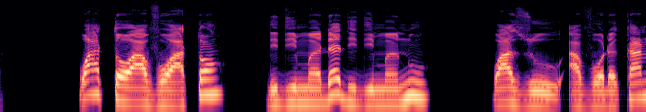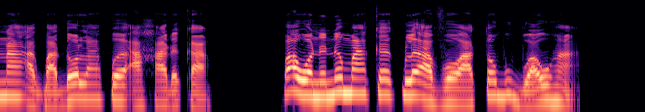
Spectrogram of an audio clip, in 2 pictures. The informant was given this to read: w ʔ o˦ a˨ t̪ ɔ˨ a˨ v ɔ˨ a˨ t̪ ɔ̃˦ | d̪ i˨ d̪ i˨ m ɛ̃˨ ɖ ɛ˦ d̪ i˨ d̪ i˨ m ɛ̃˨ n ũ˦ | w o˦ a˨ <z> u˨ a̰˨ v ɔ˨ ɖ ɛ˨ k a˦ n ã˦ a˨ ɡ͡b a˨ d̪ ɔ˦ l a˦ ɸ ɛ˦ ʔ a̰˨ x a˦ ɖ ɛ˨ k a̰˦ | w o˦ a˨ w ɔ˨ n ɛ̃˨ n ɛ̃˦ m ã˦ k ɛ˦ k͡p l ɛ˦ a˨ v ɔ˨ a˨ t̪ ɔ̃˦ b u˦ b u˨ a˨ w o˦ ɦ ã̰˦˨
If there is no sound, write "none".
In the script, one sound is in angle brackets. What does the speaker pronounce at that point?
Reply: z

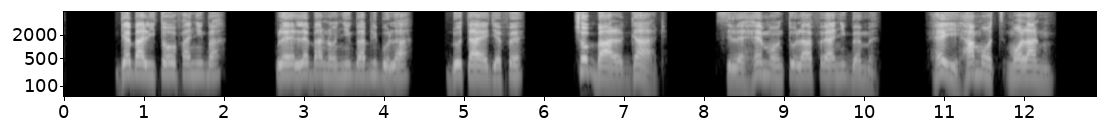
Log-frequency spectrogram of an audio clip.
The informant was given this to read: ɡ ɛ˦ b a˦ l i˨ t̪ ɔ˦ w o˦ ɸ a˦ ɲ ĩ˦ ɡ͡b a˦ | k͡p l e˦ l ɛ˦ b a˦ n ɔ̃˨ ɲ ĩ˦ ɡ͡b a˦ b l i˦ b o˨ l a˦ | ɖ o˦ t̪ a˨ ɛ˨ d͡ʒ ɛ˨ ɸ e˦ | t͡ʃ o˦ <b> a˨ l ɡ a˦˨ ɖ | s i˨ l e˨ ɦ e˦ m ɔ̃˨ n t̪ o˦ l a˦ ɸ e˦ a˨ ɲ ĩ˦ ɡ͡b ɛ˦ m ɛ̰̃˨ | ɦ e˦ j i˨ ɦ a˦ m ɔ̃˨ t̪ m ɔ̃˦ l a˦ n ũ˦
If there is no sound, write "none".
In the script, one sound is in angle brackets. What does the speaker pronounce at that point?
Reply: b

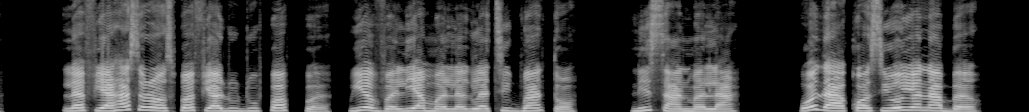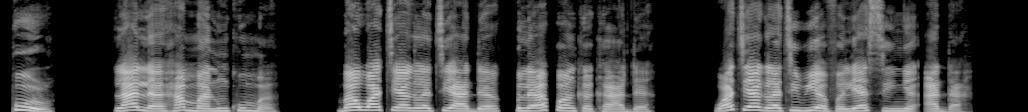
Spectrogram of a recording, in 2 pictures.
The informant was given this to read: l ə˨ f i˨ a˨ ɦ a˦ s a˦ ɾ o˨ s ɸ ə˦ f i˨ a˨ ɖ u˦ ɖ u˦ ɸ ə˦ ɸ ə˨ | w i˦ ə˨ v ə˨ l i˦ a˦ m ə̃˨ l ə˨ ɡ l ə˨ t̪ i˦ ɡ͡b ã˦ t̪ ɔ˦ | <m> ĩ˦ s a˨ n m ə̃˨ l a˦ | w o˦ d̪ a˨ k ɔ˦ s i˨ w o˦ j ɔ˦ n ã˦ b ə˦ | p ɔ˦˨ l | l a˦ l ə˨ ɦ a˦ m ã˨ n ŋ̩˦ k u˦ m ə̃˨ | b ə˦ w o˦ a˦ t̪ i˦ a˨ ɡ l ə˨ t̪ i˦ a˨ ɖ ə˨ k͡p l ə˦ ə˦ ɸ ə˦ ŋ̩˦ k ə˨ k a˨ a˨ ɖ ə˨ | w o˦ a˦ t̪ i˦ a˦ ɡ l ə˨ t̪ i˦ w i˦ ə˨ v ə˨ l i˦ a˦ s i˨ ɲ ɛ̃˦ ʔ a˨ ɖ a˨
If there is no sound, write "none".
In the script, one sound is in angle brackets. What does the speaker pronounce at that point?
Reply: n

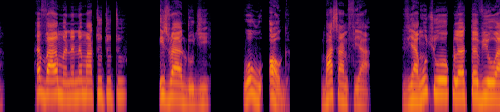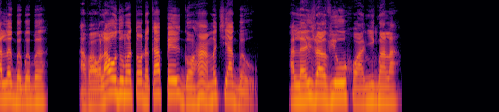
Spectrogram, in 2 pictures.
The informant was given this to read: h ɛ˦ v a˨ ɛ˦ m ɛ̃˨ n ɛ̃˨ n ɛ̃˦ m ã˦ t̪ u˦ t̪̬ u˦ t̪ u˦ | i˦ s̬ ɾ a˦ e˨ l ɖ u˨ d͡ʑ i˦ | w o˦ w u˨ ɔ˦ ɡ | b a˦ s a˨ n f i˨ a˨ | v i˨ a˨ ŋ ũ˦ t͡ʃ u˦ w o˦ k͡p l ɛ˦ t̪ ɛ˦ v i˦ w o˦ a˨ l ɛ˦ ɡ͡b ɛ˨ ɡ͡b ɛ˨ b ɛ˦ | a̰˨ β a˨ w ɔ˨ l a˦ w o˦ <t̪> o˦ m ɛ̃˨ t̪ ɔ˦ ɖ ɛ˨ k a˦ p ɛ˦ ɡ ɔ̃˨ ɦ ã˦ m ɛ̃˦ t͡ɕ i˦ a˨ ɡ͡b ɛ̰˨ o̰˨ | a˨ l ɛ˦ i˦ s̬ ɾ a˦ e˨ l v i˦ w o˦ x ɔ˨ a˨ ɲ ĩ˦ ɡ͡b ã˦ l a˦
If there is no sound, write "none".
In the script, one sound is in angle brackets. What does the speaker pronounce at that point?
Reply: d̪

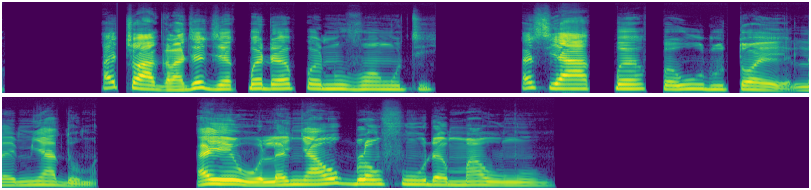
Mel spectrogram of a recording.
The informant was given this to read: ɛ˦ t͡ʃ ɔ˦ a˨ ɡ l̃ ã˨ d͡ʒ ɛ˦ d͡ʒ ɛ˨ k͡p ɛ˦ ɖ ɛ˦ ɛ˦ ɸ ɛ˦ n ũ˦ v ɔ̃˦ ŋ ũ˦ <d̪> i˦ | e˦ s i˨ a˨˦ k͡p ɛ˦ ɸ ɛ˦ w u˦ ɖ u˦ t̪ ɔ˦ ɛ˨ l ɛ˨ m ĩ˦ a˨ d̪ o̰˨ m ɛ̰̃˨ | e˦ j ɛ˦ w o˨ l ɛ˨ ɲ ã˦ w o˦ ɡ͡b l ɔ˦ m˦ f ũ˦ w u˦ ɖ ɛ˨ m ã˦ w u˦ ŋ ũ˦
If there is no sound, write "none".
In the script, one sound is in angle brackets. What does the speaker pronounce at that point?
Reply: t̪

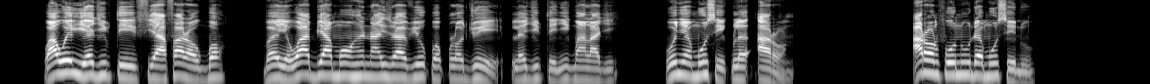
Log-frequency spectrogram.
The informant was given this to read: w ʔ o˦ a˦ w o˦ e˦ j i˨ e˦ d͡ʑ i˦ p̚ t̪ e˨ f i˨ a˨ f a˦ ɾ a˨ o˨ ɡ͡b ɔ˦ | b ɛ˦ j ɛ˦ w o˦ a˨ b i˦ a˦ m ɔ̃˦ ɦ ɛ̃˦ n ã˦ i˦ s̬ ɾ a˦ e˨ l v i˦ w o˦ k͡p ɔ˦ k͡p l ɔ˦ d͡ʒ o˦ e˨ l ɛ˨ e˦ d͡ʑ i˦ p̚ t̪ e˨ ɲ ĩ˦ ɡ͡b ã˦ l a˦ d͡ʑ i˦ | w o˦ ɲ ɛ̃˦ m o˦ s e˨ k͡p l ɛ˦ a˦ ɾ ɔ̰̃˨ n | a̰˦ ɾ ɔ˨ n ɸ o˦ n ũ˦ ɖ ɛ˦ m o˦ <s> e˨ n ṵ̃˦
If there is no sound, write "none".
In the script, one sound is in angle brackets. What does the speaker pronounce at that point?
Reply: s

